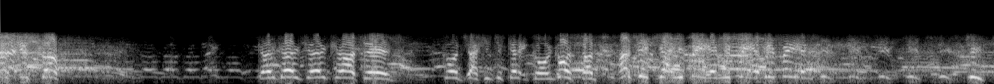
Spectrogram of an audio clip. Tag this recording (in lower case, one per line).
speech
